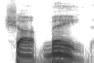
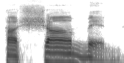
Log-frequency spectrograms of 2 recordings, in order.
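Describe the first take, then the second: First: The stress is on the last syllable. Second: The stress is on the first syllable. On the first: "it's the accent would fall on the last syllable" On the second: "the accent falls on the shin"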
